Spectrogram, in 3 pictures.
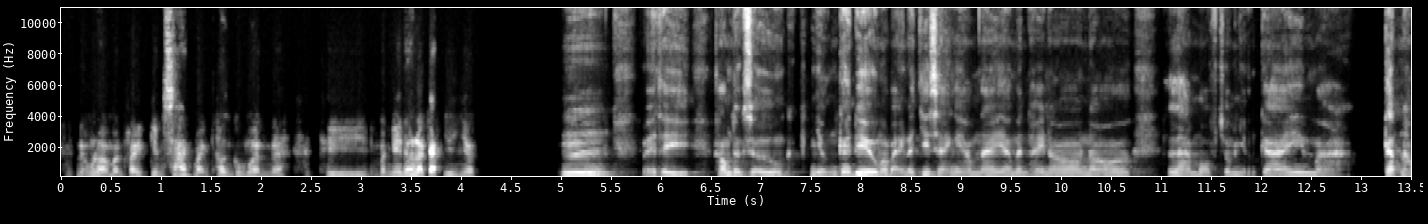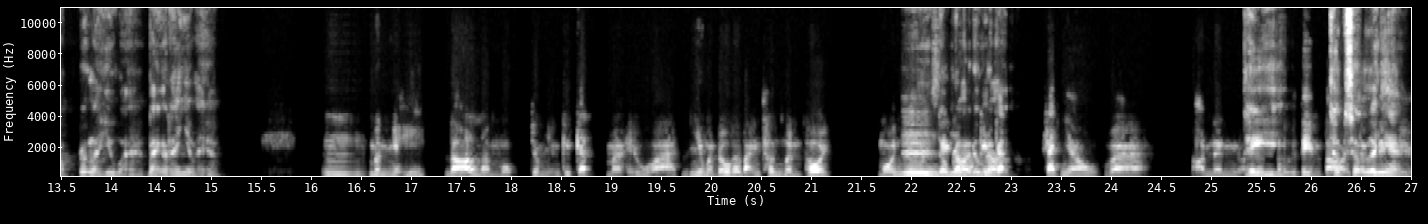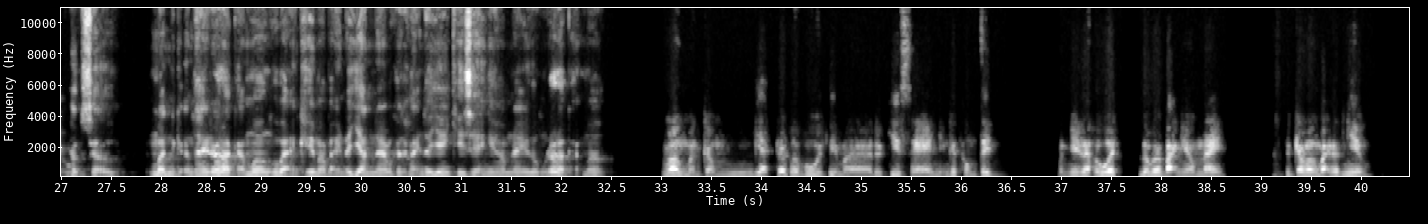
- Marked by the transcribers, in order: other background noise
- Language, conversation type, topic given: Vietnamese, podcast, Bạn thường học theo cách nào hiệu quả nhất?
